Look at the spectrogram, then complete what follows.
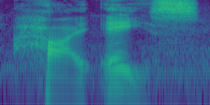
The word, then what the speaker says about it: Hiace: a little research and he says it's pronounced high ace hi ace something like that i'm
